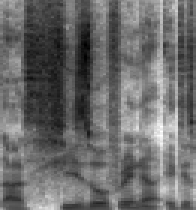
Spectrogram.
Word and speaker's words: schizophrenia: Now, so the monoamines are implicated in depression, schizophrenia. This is not pronounced as schizophrenia. It is pronounced as schizophrenia, all right? Then we have, there's a T before you pronounce the Z.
